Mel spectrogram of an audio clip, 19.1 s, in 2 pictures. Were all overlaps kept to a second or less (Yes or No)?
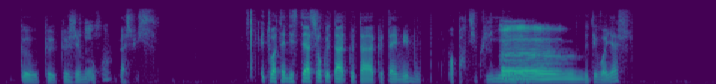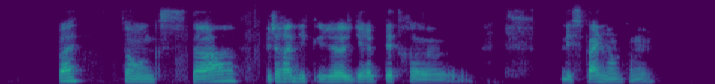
Yes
